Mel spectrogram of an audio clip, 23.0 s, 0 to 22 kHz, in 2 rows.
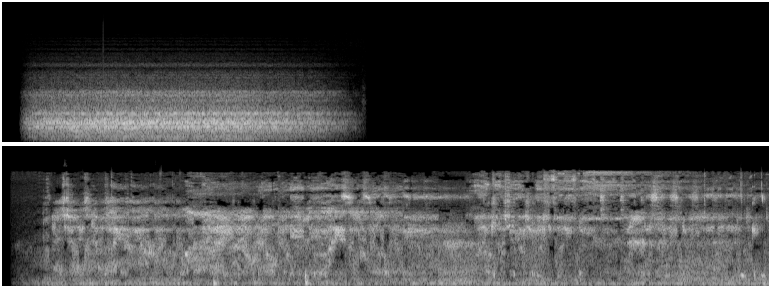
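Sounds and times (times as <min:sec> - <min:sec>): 
eerie horror whispers: 0:00.3 - 0:05.4, 0:12.1 - 0:22.9.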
